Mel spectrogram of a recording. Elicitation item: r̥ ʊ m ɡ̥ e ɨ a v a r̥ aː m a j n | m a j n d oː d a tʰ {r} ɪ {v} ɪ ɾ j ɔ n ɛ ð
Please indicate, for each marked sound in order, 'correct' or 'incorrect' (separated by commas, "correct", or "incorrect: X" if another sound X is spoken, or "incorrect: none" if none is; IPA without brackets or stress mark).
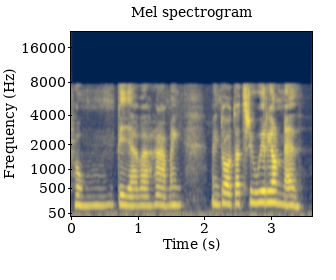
correct, incorrect: w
